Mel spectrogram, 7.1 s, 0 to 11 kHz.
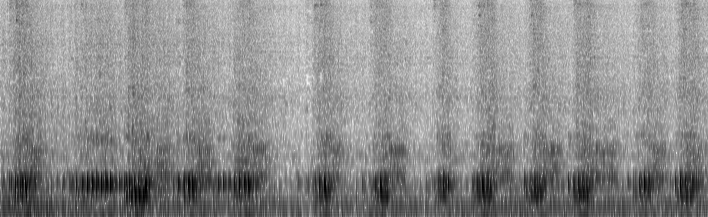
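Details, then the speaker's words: Yamaha Mio M3 scooter, idle for a year, after new injector and fuel filter: engine revs in rhythmic bursts about once a second but dies when the throttle is released, no idle; dirty throttle body. "binitawan ko diretso patay na siya."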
